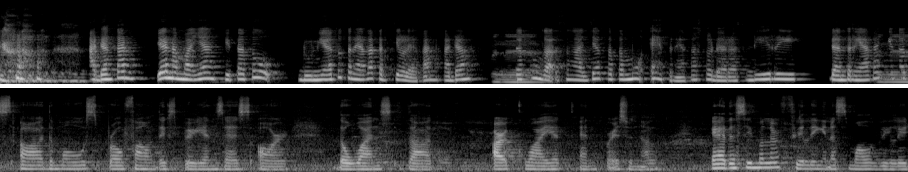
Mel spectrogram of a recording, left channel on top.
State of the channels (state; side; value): different; both; correlation -0.01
